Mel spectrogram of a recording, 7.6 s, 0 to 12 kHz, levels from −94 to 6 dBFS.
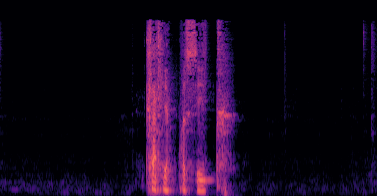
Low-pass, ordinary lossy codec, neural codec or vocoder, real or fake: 10.8 kHz; MP3, 32 kbps; codec, 44.1 kHz, 1.7 kbps, Pupu-Codec; fake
